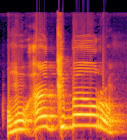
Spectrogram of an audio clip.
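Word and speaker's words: اللهُ أكبر: اب آ گئی پیش، را کے اوپر جو پیش ہے رُلّہ، رُلّہ، رُلّہ۔ اب جو ہے اگر آپ عربی لہجے میں اذان پڑھنا چاہتے ہیں تو آپ کو یہ پیش لگانی ہوگی اذان کی خوبصورتی کے لیے، اور یہ پیش ہوتی ہے اللہ اکبر، اللہ اکبر، الف لگ گئی، ہو اکبر، ٹھیک ہے جی، ہو اکبر، ہو اکبر،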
